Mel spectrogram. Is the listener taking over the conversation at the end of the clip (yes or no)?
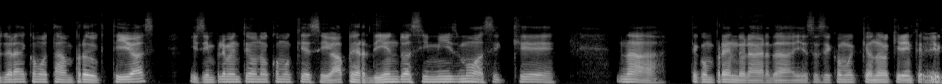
no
